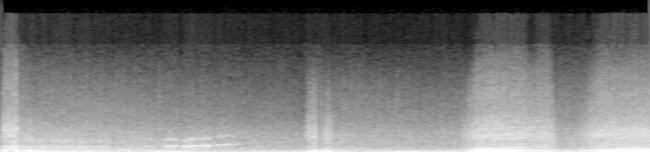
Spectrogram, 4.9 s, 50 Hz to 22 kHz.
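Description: Race car in the NASCAR Heat 5 video game braking hard and sliding, with engine roar and tire noise swelling in a couple of loud bursts near the end.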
